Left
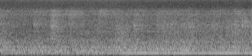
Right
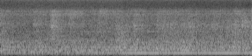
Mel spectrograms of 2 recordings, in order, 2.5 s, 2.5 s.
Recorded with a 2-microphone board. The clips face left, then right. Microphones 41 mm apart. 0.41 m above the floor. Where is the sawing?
No sawing in this recording.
